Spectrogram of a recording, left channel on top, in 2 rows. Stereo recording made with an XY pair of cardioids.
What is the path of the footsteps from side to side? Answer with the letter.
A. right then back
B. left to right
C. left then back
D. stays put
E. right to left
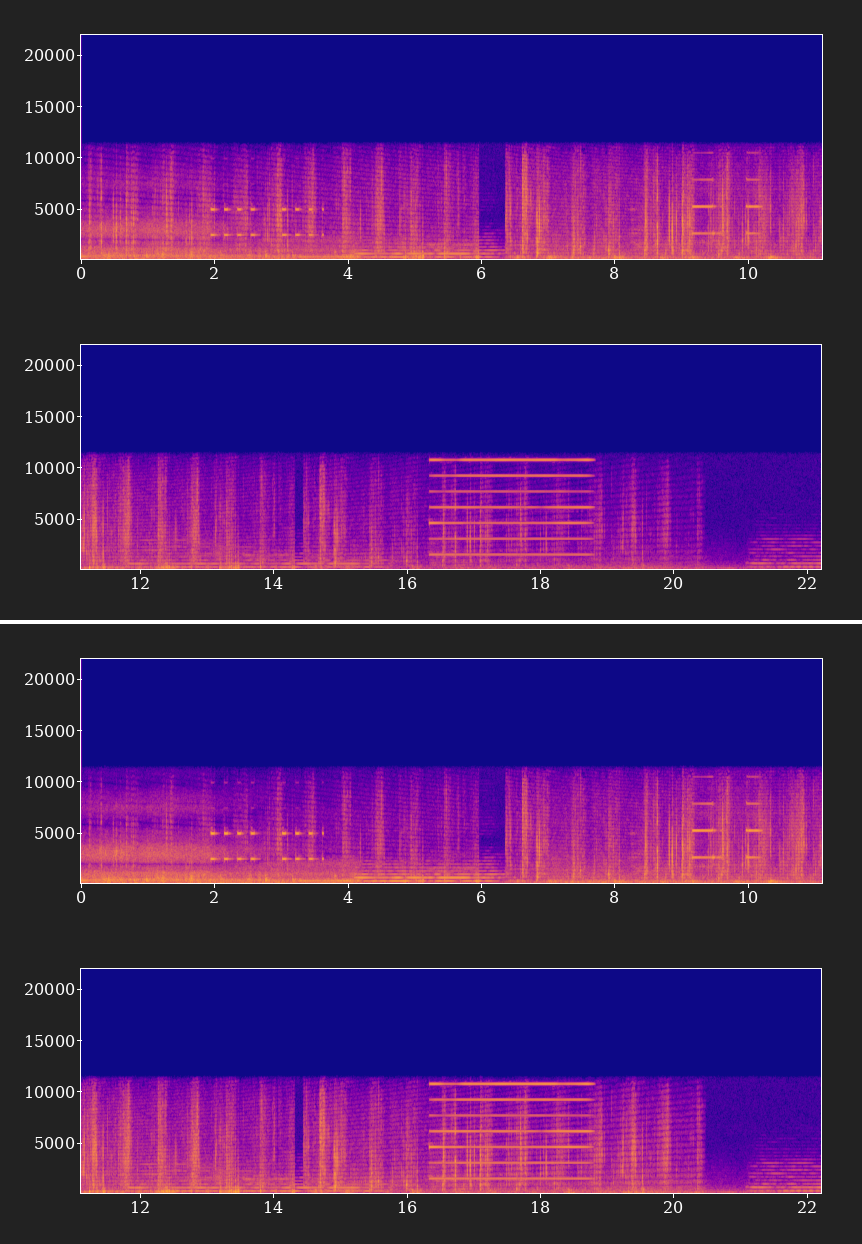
B.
